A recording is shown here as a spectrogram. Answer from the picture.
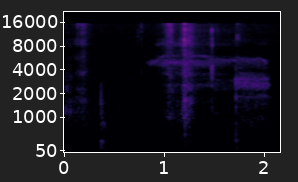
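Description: Near silence, with a few faint clicks and rustles of a carded plastic blister package being handled in the hands.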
